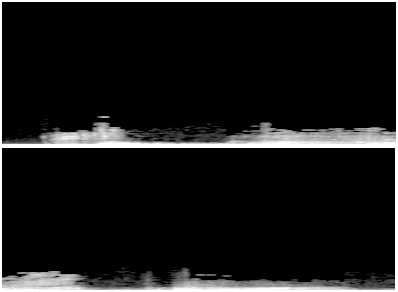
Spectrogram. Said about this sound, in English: Boy, that cosmic surface car is really roaring. That's because it's supercharged with super fuel.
